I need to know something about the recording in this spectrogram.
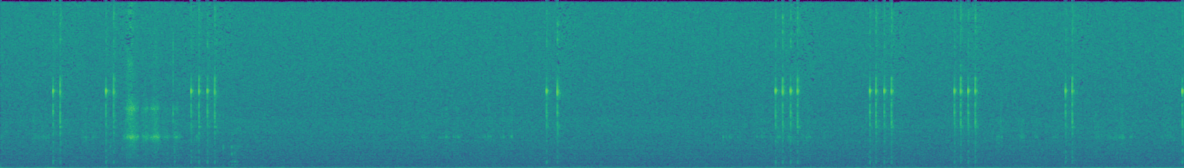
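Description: Computer mouse buttons clicking: scattered single clicks and quick double clicks in small clusters, over a low steady hum.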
